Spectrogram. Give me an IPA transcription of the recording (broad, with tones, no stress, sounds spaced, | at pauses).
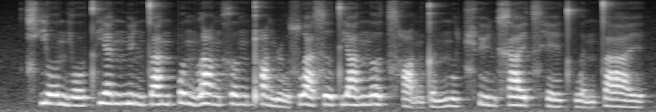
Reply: t͡ɕʰ j o˦ ʊ̯ n̪ j o˨˦ ʊ̯ t̪ʰ j ɛ˦ n n̪ y˥˨ n t̪ a˦ n p ɤ˥˨ ŋ l ɑ˥˨ ŋ x ɤ˦ ŋ pʰ ɑ˥˨ ŋ ɻ ṵ˨˩ s w ä˥˨ s ɹ̩˥˨ t̪ j ä˦ n̪ ɤ˦ t͡sʰ ɑ̰˨˩ ŋ t̪ ə˨˦ n n̪ u˧ t͡ɕʰ y˥˨ n x a˦ ɪ̯ t͡sʰ e˨ ɪ̯ t̪ʰ w ə̰˨˩ n t̪ a˥˨ ɪ̯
